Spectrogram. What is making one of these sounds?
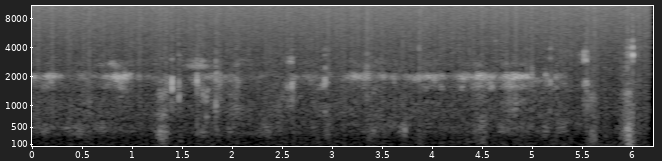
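A glider whistles steadily through the air.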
